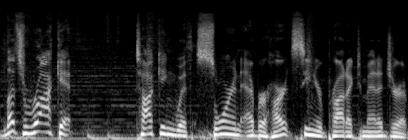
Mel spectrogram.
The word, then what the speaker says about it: Soren: Well, you pronounced the Americanized version correctly, which is also in my passport. It's Soren. Okay.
